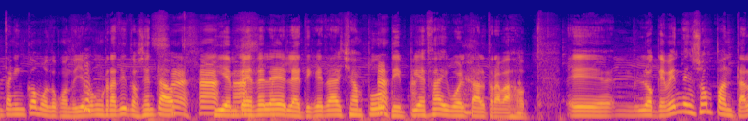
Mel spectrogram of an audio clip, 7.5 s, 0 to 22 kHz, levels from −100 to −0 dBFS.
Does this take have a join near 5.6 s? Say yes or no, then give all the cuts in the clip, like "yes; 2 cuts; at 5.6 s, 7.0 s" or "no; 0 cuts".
yes; 2 cuts; at 3.9 s, 5.6 s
